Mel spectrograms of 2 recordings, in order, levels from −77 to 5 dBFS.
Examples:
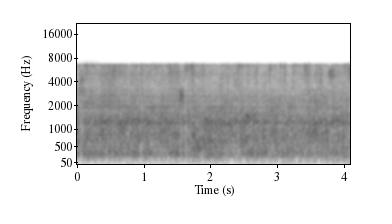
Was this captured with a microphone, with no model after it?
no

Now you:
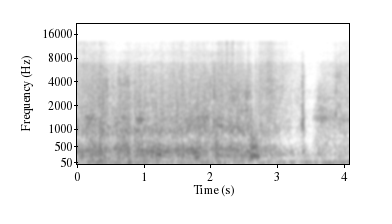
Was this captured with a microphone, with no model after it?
yes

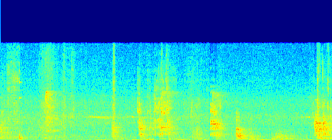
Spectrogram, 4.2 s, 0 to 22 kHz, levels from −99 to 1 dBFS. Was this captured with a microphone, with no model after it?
yes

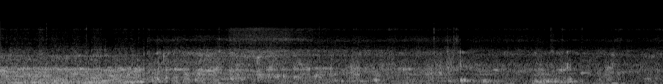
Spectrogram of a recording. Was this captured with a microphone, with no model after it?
no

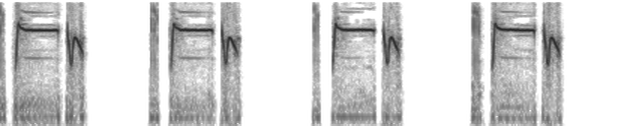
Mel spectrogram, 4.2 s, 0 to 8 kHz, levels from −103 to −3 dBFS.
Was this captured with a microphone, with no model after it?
yes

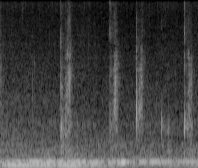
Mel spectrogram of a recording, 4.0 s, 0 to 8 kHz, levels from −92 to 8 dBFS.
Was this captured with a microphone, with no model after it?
yes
